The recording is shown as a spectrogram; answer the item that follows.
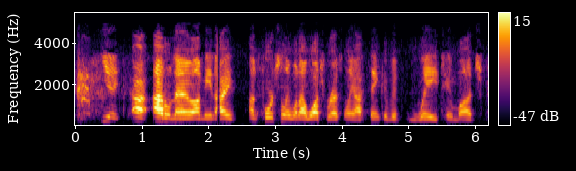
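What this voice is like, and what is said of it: Western Pennsylvania accent. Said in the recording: “great Western Pennsylvania accent”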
